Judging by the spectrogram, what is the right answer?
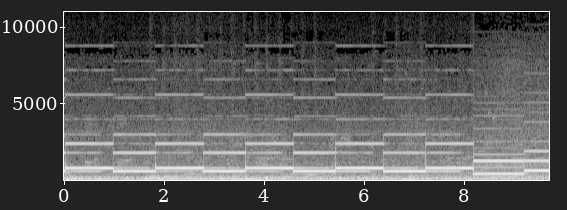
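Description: Railway level-crossing warning alarm: an electronic two-tone signal alternating high and low about once a second while the barrier is down. About eight seconds in it cuts to another crossing's alarm, a different pair of tones alternating at a similar pace.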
